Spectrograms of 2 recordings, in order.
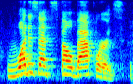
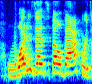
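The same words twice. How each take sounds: First: Said in the usual way. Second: "What does that spell backwards?" again, louder and higher, with "spell" punched; emphatic repeat. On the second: Retold or imitated. Retelling the guy's riddle to her viewers, louder and insistent. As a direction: push the question harder the second time.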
